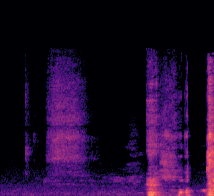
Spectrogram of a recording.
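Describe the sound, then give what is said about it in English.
A few harsh coughs from someone choking on something: loud, broad bursts in quick succession near the end, after a soft, breathy hiss earlier on. “Excuse me, I'm still choking on things.”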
